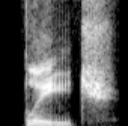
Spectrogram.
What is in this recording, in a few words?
"bleach", American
